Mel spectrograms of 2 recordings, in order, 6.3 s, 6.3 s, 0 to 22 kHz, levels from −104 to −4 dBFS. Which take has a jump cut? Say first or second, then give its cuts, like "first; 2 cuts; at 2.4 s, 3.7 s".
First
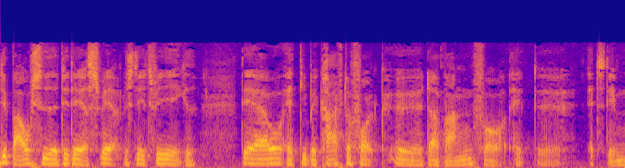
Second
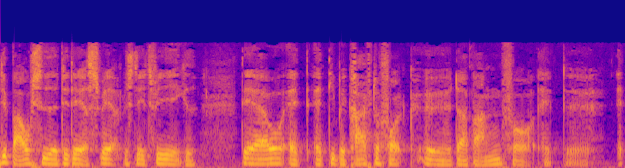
first; 1 cut; at 2.8 s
